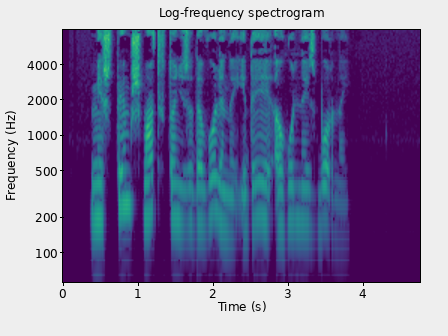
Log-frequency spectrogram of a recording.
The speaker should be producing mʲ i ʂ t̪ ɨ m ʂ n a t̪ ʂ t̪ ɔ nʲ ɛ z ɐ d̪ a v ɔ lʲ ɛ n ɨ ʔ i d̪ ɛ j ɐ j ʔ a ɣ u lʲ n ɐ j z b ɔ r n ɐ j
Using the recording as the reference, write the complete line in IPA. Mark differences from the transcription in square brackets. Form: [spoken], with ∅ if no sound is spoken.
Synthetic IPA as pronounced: mʲ i ʂ t̪ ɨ m ʂ [m] a t̪ [x] t̪ ɔ nʲ ɛ z ɐ d̪ a v ɔ lʲ ɛ n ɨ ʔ i d̪ ɛ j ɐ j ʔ a ɣ u lʲ n ɐ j z b ɔ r n ɐ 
